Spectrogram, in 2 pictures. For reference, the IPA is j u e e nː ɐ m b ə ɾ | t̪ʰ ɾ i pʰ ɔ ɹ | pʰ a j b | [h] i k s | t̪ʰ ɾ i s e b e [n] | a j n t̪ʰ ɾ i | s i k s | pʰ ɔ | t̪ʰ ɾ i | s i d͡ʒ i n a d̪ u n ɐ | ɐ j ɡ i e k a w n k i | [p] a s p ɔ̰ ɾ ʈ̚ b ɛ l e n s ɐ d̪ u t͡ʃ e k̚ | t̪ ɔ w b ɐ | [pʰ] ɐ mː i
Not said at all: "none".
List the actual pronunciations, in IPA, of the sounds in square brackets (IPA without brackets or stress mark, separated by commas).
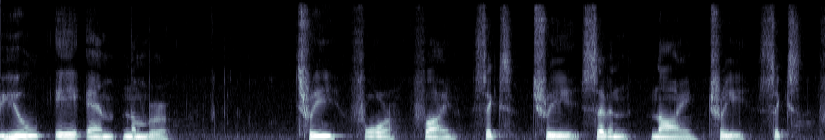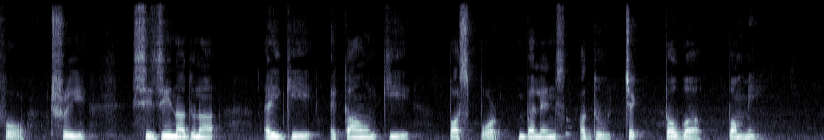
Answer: s, nː, p, p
